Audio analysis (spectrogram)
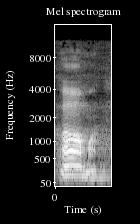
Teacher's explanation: Não sai esse A de casa, por exemplo, A aberto, ele sai mais fechado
